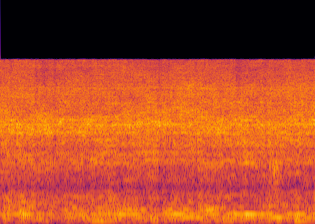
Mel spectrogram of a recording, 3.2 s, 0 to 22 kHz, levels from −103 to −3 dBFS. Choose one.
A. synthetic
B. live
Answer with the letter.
A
